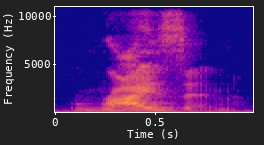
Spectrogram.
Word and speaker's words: Rhysand: sister about this and my sister pronounces it ryzen so similar to like resin yes but ryzen right like you're rising but we all know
